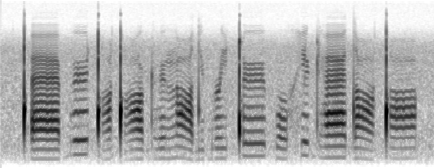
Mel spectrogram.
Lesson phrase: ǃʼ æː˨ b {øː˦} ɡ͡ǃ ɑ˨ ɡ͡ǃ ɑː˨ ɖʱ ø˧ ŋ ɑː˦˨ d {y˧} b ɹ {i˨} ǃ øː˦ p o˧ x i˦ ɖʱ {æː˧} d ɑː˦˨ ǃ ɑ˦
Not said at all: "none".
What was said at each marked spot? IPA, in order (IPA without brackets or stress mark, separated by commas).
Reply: øː˦, y˧, i˧, æː˦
